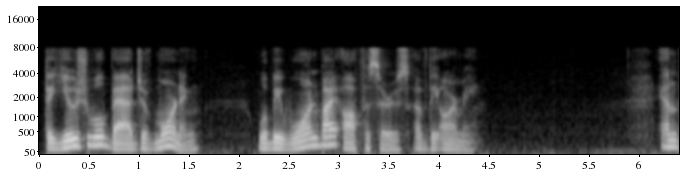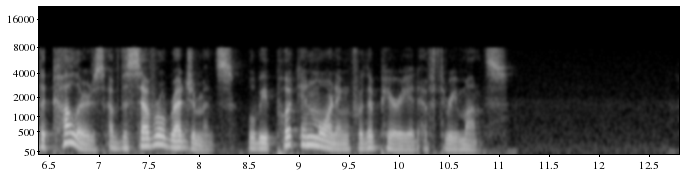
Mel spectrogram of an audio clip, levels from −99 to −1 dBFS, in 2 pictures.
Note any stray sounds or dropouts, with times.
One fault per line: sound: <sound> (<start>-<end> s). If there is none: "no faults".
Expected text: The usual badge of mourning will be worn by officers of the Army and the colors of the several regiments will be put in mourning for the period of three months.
no faults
